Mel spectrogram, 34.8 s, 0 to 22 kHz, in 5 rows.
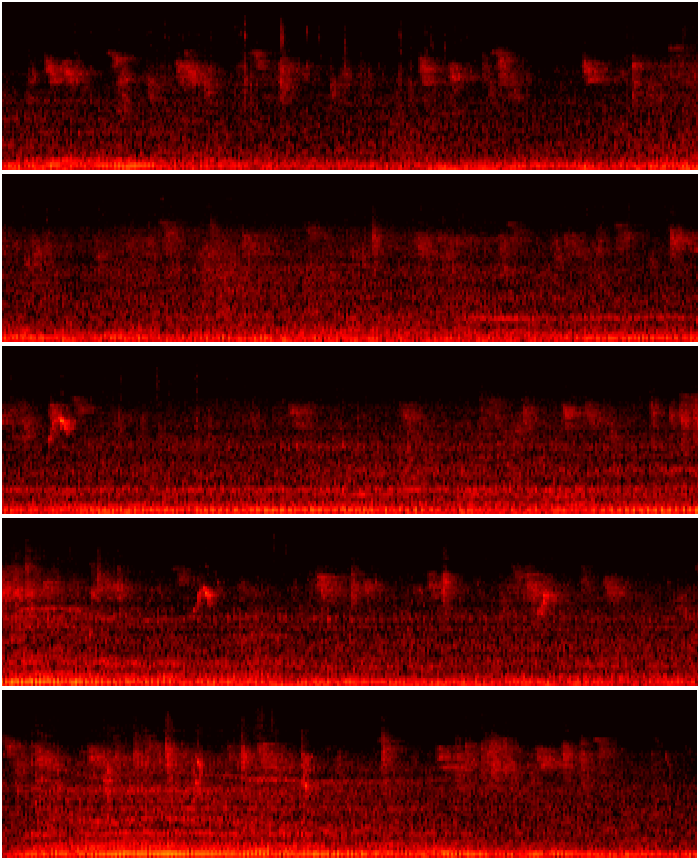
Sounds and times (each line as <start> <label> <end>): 0.0 Wind 34.7
0.3 Birds singing 34.7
